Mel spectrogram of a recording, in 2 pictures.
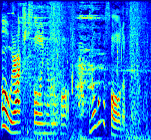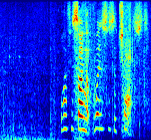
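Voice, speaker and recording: A woman's voice: on the high side, big pitch swings, fast, background noise. A woman doing live gameplay commentary, thinking aloud with blunt remarks. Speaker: game streamer.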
